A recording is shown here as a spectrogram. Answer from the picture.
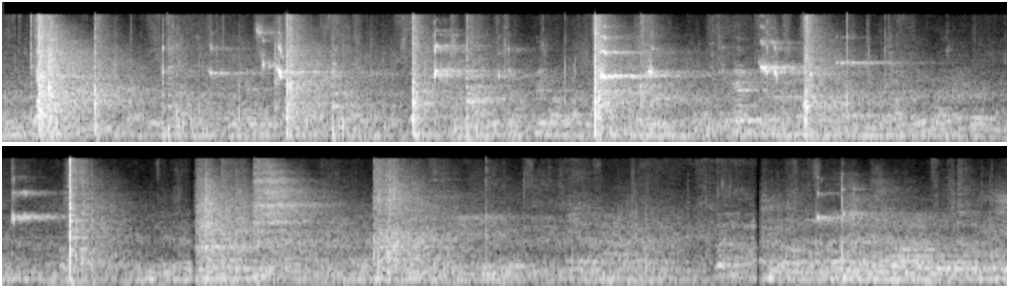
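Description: Badminton rackets striking a shuttlecock in a rally: sharp hits with a brief string ping, roughly one a second for the first six seconds, then only a few scattered hits. The hits echo around a large sports hall.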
